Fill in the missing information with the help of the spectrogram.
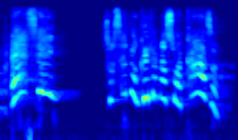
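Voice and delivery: very high insistent retort; mock yell. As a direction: fire it back, high and pushy. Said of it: "E eu". (retruca gritando, bem aguda)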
